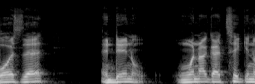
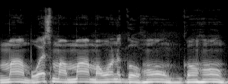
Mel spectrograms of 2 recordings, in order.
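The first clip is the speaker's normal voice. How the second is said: put-on childlike crying, slower; 6 dB louder than usual. Retelling calling for mom outside school as a pre-K child, imitating crying. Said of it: "I was crying like".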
